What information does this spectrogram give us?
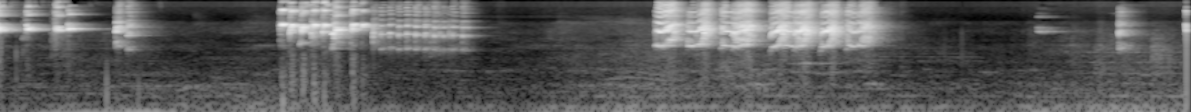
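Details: Lovebird practising the long ngekek trill: short bursts of high chattering chirps, then a harsh rattling squawk, a pause, and a longer buzzy chattering run before fading into scattered chirps.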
